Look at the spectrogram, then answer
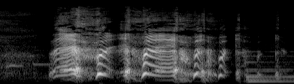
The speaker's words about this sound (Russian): Теперь она еще и кашляет. Теперь и кашляет, и смеется.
